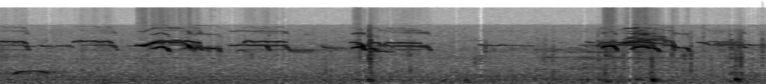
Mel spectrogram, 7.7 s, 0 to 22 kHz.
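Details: Begging of young kestrels at a nest in Théding, France, thirteenth day, 5 June 2022, while being fed: high, wavering squealed whistles in bursts, with short louder clatters between and a faint low note at the start.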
